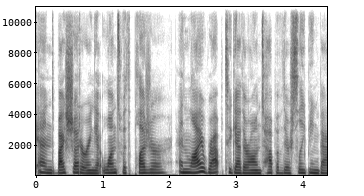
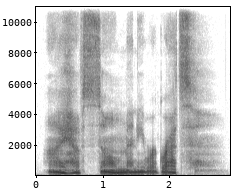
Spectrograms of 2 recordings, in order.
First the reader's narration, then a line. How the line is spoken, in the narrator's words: says with a sigh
